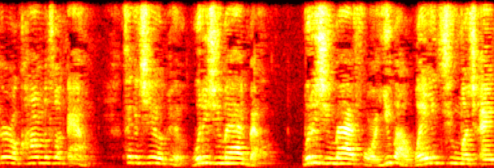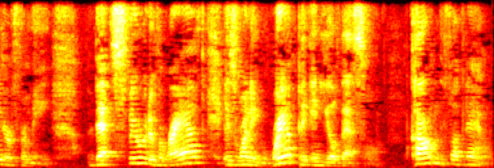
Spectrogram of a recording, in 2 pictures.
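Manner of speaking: high, loud telling-off; acted-out exasperated dressing-down; heated scolding. Acted scolding retort to hater.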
